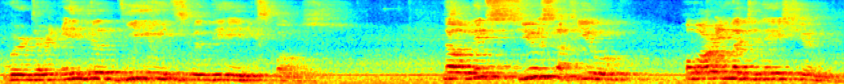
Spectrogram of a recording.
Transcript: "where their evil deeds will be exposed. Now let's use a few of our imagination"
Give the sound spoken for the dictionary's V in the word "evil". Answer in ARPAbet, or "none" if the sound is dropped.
B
